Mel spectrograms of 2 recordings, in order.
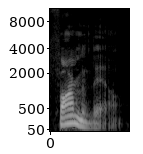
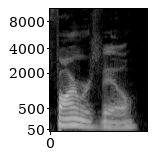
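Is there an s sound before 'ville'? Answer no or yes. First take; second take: no; yes. First: No s sound comes before 'ville'. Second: An s sound comes before 'ville'. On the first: This is how the locals say the name. "they say Farmerville" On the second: This is how the name is written. "it's written out as plain as day"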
